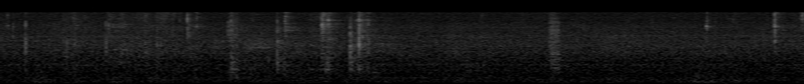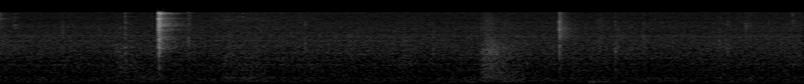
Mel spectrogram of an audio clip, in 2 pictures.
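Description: Faint clicks and cloth rustle of flight gear being fastened by hand, harness fittings and buckles snapping, with one sharper click about six seconds in.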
